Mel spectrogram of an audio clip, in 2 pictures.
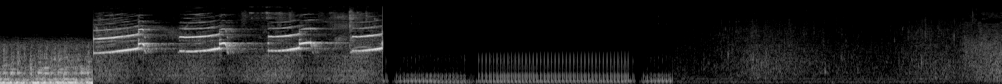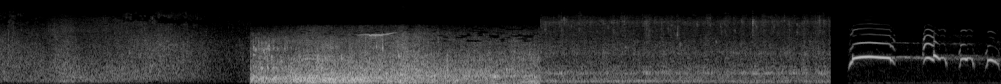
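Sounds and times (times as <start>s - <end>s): cat purring: 3.9s - 6.8s
faint surf: 6.8s - 14.8s.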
